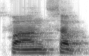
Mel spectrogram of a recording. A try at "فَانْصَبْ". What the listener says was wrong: فانصب نہیں ، فنصب. بالکل یہ حمزۃ الوصل ہے نا, پیچھے سے ملائیں گے تو نہیں پڑھا جائے گا.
